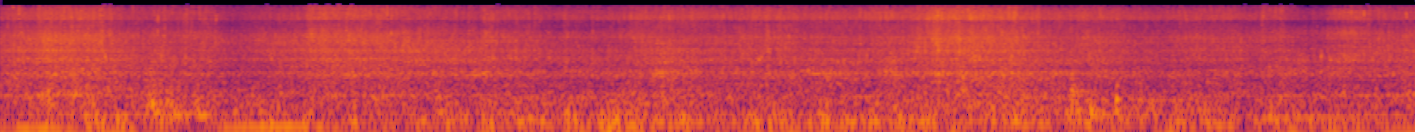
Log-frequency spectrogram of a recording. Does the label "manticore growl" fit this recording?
No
